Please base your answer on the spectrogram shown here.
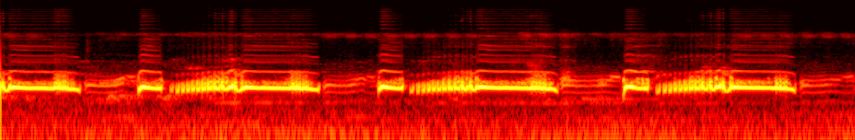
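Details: White dove cooing in steady cycles about every two seconds: each starts with a brief rising note and a pulsing trill, then ends in a sustained level coo. Four phrases in close succession.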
